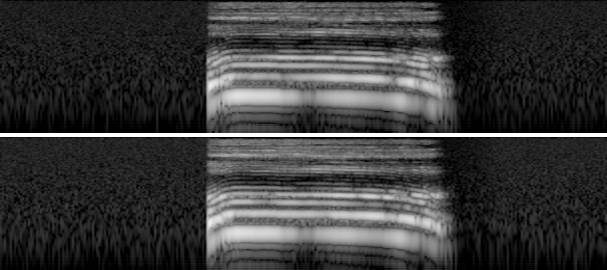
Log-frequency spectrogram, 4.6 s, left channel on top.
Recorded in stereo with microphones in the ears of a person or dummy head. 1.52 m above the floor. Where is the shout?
25° right (ahead or behind), 0.8 m; by 3.4 s 5° right (ahead or behind), 1.8 m.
